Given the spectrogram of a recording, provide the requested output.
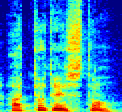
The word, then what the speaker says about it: à tout instant: But the French, sometimes when there's a vowel at the end, they join it with the other one, à tout instant.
